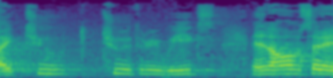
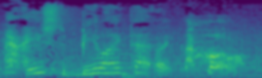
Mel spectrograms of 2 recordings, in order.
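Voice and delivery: much softer, almost breathed aside to himself; soft self-realization; 3 semitones higher, 14 dB quieter than usual. Retold or imitated. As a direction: hush it like a private thought. Private realization about himself.

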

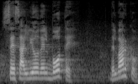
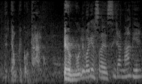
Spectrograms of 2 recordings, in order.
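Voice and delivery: hushed, confidential near-whisper; secretive gossip; 3 semitones higher, 11 dB quieter, faster than usual. Acted. Gossip passing on a secret, hushed. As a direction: confide it very softly. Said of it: "El chisme".

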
